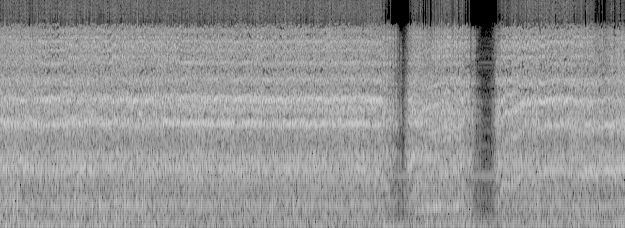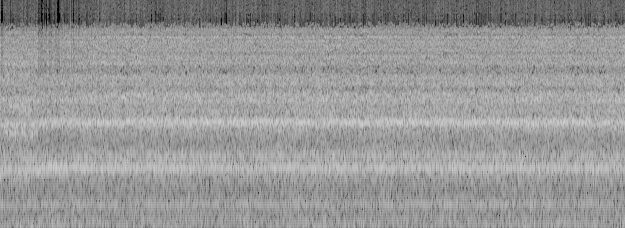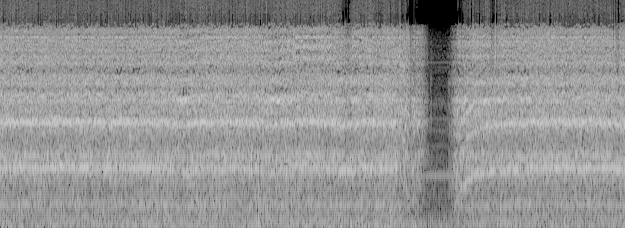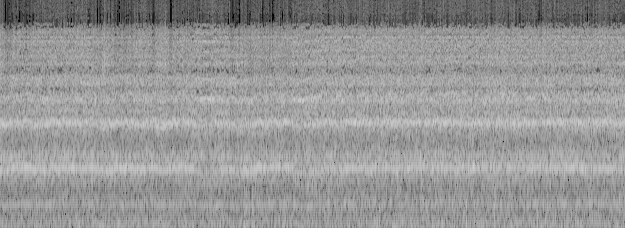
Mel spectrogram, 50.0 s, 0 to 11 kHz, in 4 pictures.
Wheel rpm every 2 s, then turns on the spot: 230, 210, 210, 190, 110, 170, 210, 230, 240, 230, 230, 230, 230, 230, 230, 230, 150, 180, 230, 230, 230, 220, 230, 230, 230.
8-10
